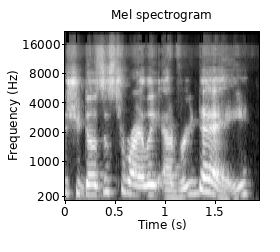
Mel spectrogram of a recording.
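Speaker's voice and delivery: ordinary delivery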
